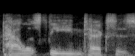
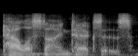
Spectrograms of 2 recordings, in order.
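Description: First: Palestine is said the local Texas way. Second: Palestine is said the usual standard way.

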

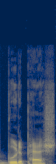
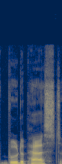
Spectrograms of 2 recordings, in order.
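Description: First: It is pronounced the local Hungarian way. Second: It is pronounced the usual English way.

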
